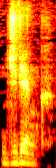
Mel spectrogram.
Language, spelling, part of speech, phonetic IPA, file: Polish, dźwięk, noun, [d͡ʑvʲjɛ̃ŋk], Pl-dźwięk.oga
